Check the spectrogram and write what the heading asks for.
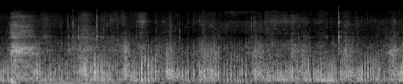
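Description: Clothing rustling against the microphone and footsteps while walking with the camera held close, irregular and noisy throughout.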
